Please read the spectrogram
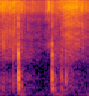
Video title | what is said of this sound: Harvested the Last of This Season's Pumpkins | That's also help to let you know that your pumpkin is fit or it is ripened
